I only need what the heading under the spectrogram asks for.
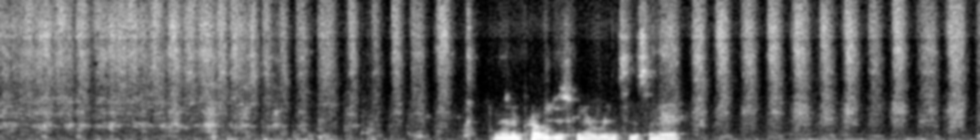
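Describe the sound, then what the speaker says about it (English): Rapid rhythmic rasping strokes of sanding the finish off a plastic Rubbermaid container, steady and close, with a person talking briefly in the middle. "So why am I sanding this?"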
